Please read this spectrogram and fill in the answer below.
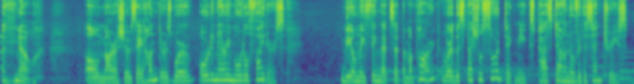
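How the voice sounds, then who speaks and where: A woman playing a composed young swordswoman and game master in a video game, speaking in a measured, formal, matter-of-fact way. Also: mid-range voice, lightly acted. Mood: composed, explanatory.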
